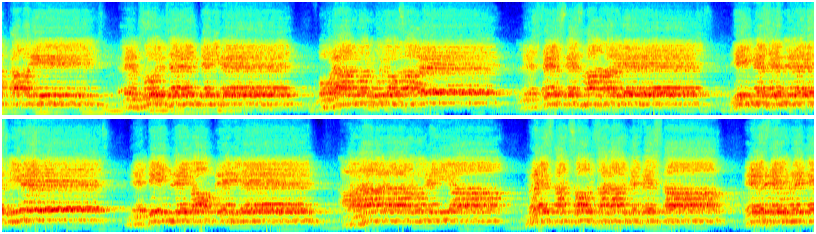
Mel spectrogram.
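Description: A men's group chanting verses together in unison, unaccompanied, in a sung chant-like melody. Each line lasts about four seconds, with a brief break for breath between lines.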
